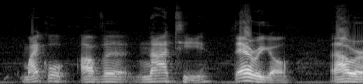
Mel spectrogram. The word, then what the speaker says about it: Avenatti: And also Michael Avanti, Michael Avenatti. There we go. Now I remembered how to pronounce his name.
